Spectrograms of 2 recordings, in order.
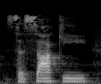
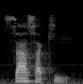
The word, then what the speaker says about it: Sasaki: equal amount of pronunciation so it's not Sasaki it's not Sasaki it's Sasaki Sasaki but then you have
